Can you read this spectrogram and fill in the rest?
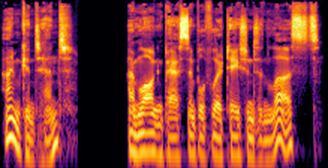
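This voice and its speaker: A man's voice: extremely low pitch, lively intonation, slow pace, darkish tone, slightly rough, no echo, studio quality, full character voice. A fussy bookish loner in his forties. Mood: musing. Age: 40s. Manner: musing, self-absorbed, talking to himself. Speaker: Walter. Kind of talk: radio drama acting.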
